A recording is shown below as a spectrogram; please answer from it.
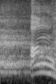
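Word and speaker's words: ङ: इसका उच्चारण हम बार बार गलत तरीके से उच्चारण करते हैं। कोई इसको अड़ पढ़ता है, कोई इसको ड पढ़ता है, परंतु इसका वास्तविक उच्चारण अंग है।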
